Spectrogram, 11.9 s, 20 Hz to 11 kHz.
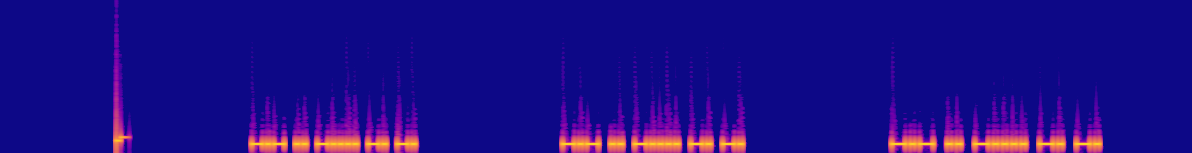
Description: Morse code, heard as a keyed tone, about 28 wpm, 700 Hz. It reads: KI6NN KI6NN KI6NN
